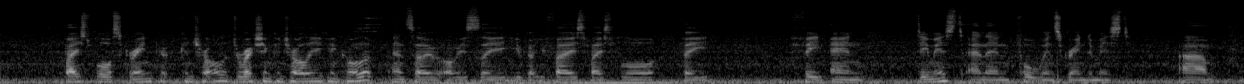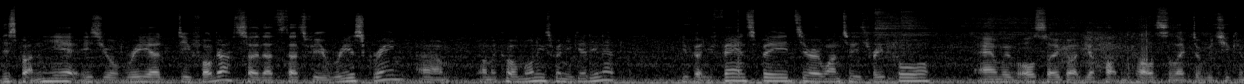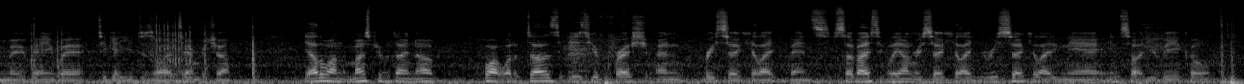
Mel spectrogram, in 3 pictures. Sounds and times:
Speech: 0.6s - 7.2s, 7.9s - 27.2s, 27.9s - 37.1s.

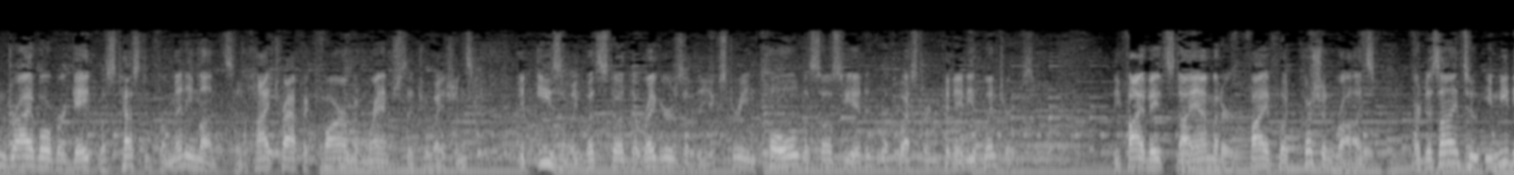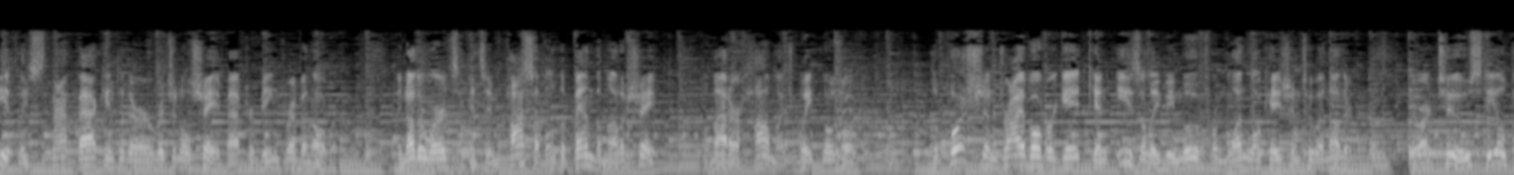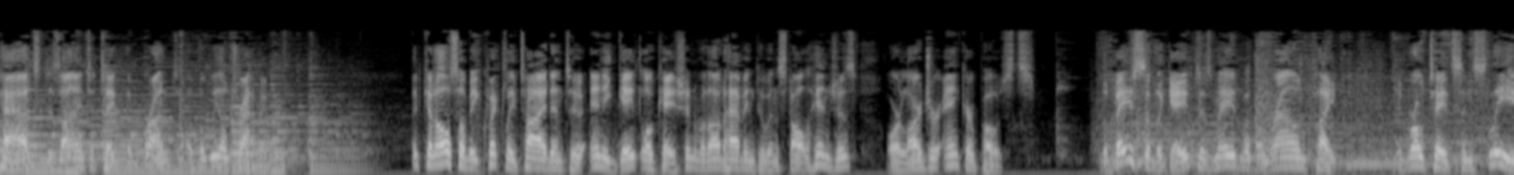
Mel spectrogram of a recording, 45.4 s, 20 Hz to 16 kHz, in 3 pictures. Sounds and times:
Speech: 0.0s - 10.4s, 11.1s - 18.5s, 19.1s - 23.8s, 24.5s - 33.0s, 34.4s - 40.6s, 41.3s - 45.4s
Music: 0.0s - 35.3s, 40.8s - 45.4s.

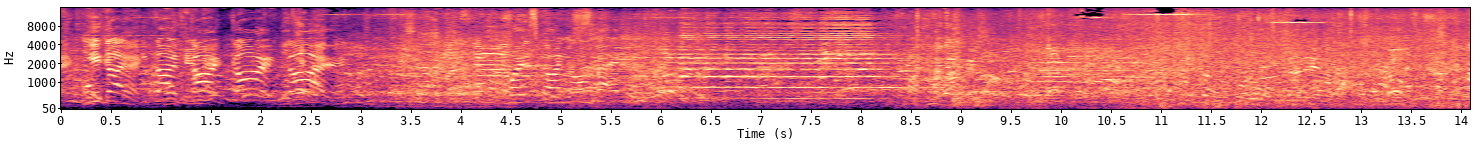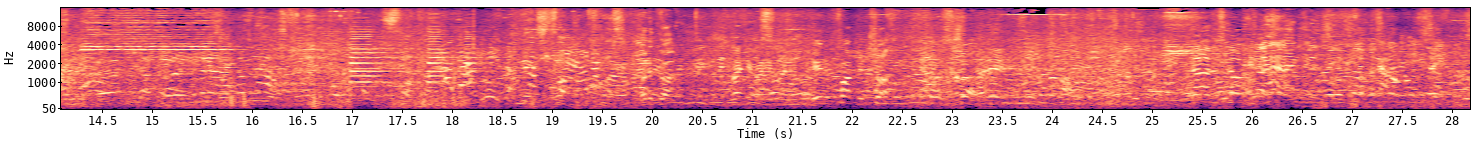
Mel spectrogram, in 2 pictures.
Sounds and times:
Speech: 8.4s - 28.1s.

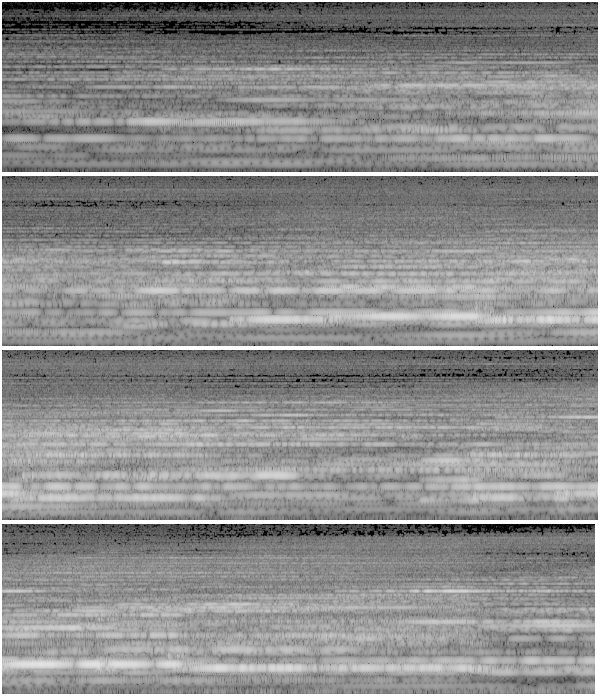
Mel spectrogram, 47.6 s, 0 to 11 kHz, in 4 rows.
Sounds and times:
Sad music: 1.7s - 47.6s.

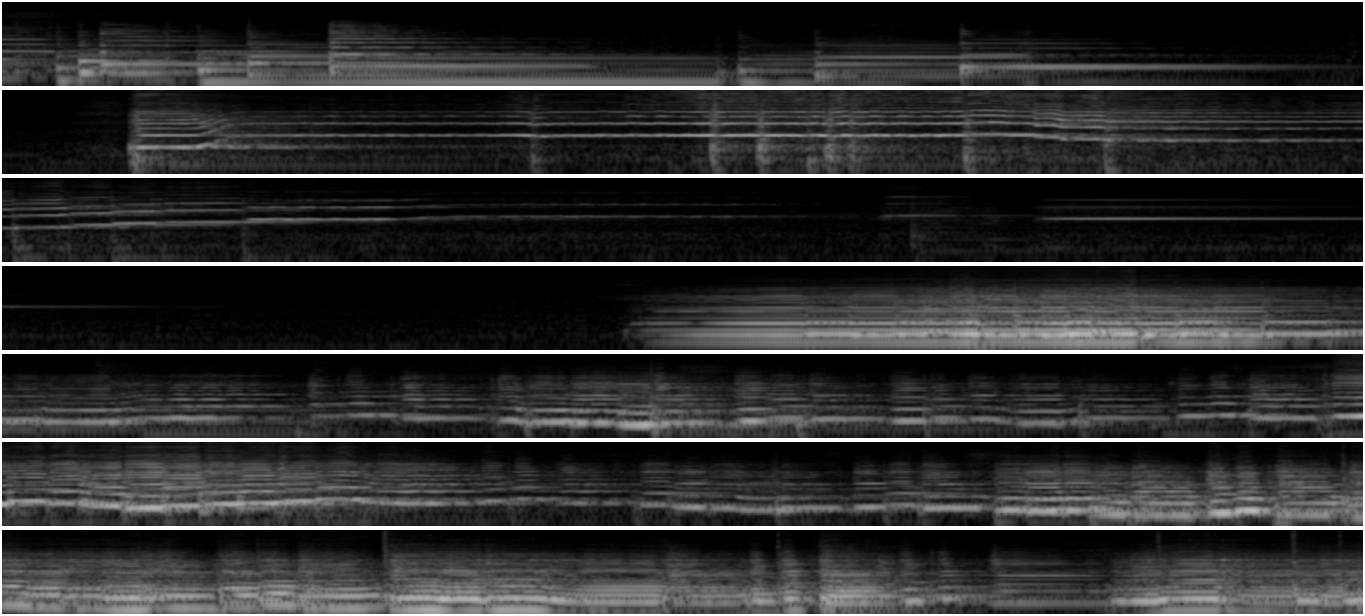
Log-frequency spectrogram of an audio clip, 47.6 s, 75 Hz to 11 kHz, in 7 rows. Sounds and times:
Violin, fiddle: 7.5s - 20.7s.

